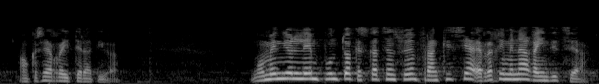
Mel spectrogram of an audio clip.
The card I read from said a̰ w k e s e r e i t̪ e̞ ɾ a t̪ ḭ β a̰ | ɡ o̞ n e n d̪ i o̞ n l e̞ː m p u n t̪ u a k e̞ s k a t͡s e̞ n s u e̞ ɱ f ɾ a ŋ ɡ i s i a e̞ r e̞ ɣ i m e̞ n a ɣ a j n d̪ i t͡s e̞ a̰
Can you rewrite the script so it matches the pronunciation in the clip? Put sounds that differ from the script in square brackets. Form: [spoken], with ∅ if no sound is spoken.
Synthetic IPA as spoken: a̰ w k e s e r e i t̪ e̞ ɾ a t̪ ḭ β a̰ | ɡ o̞ [m] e n d̪ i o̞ n l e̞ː m p u n t̪ u a k e̞ s k a t͡s e̞ n s u e̞ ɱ f ɾ a ŋ [k] i s i a e̞ r e̞ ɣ i m e̞ n a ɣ a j n d̪ i t͡s e̞ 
